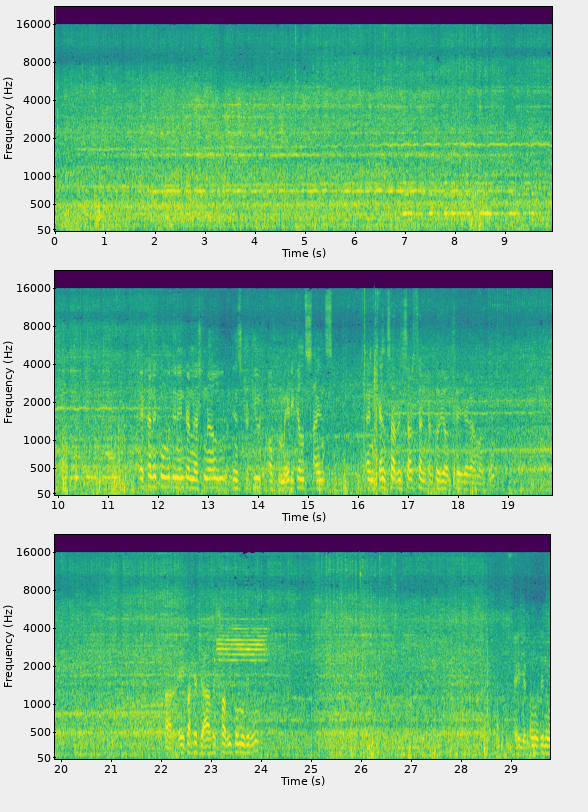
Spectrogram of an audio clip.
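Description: A small vehicle's motor hums steadily during a ride.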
